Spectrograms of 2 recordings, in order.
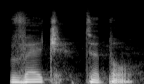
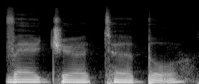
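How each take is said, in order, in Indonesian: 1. Kata ini diucapkan dengan tiga suku kata. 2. Kata ini diucapkan dengan empat suku kata. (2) "bukan vegetable"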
